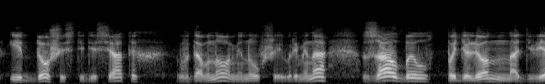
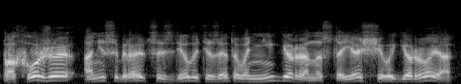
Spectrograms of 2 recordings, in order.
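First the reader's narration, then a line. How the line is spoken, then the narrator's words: Loud remark, rural man. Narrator (Russian): заметил какой-то мужчина, по виду сельский житель, достаточно громко для того, чтобы слова его услышали и в первом ряду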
